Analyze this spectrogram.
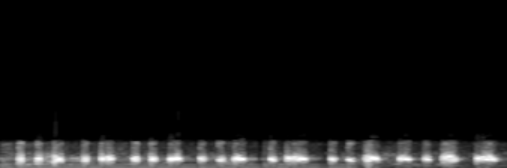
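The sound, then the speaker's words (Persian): A snowcock calls in a rapid, steady series of short clucking notes, fairly loud, continuing without pause and with no voices present, in spring in the mountains of the Panjakent area, Tajikistan. “گزارش خود را با ققره کپکی دری شروع کرده است”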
